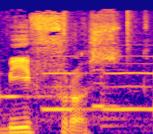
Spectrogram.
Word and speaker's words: Bifrost: Bifrost, ¿no? – Bifrost.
